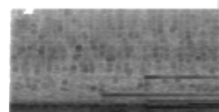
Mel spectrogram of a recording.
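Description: Calm programme-intro music: a steady water-like rushing wash, joined from about a second in by held notes that enter one after another.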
